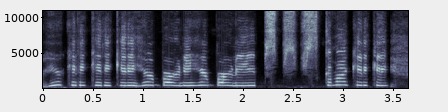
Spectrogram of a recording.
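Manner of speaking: high singsong kitty call with psst sounds; cat calling. Retold or imitated. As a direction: coax a lost cat in a high voice.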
